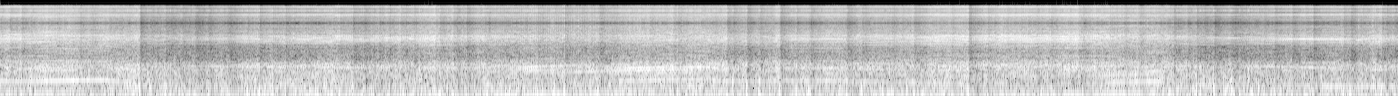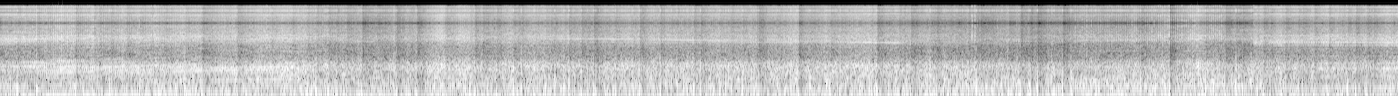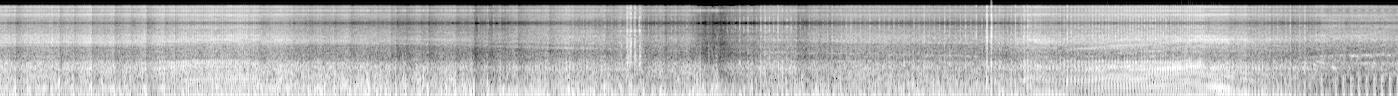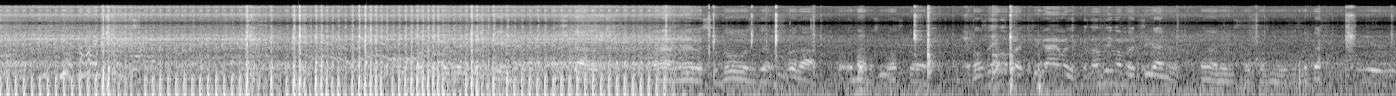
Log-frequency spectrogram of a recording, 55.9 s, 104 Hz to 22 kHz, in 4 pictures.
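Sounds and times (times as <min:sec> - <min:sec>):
motorcycle engine at speed: 0:00.0 - 0:50.2.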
